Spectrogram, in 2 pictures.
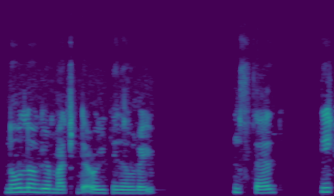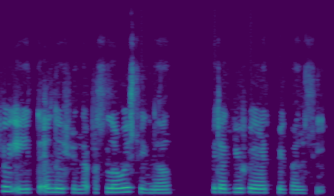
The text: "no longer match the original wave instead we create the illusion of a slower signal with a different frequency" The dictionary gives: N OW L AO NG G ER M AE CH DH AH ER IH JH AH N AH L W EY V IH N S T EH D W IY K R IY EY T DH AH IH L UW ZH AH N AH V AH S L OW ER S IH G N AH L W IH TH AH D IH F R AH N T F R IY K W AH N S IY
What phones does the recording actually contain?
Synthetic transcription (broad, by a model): N OW L AO NG G ER M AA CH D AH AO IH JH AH N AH L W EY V IH N S T EH D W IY K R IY EY T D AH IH L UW SH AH N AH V AH S L OW ER S IH G N AH L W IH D AH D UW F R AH T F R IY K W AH N S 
